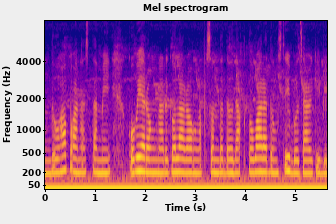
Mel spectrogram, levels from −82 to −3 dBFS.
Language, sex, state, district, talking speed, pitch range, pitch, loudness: Karbi, female, Assam, Karbi Anglong, 170 wpm, 195-205 Hz, 200 Hz, -17 LUFS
